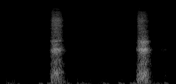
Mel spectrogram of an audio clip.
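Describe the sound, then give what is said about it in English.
Two sharp, gasping breaths, a voice imitating the laboured, shallow breathing of someone in pain who could not take a deep breath. Each is a brief breathy rush, evenly spaced, with quiet between them. “It was hard for me to breathe. I couldn't even breathe. I had to breathe like this.”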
